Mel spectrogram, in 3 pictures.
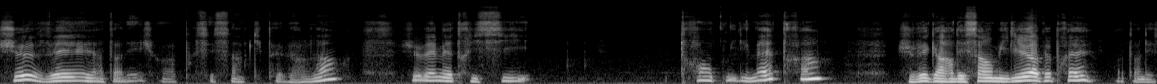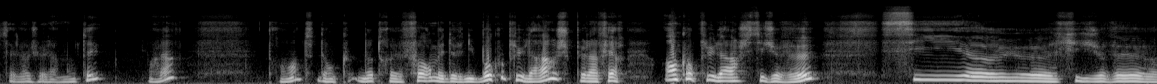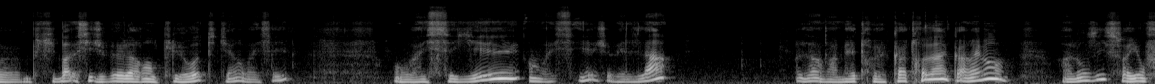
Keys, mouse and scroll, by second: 2.4-3.7 drag, 5.6 click, 7.0-7.4 typing, 7.4 KP_Enter, 11.3-13.2 drag, 14.0 click, 15.2-17.5 drag, 20.3-24.5 drag, 25.8 click, 28.8 click, 30.5 click, 32.0 KP_8, 32.2 KP_0, 32.5 KP_Enter.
